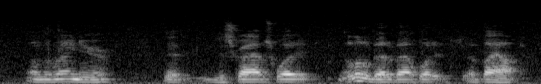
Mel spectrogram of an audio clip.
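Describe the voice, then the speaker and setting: A man speaks at medium pitch with fairly even intonation. His moderate pace is heard with audible room echo. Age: 80s+. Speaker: retired crafter raising money for charity. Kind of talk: casual interview. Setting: home basement. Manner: hesitant, many filler uhs.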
